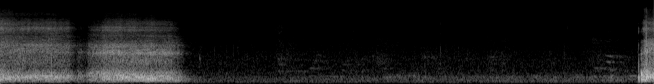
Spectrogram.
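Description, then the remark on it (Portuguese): Two loud, heavy, rasping nervous breaths in quick succession, followed by several seconds of near silence with faint background noise and a sudden burst at the very end. “Nossa, é a respiração.”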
